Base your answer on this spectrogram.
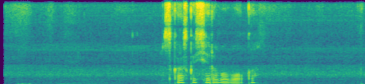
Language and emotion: Russian, neutral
